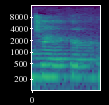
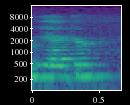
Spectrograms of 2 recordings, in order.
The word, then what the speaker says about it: Jaeger: When I was thinking of poems to send to Lowell Jaeger, or Jaeger, is that how you say it? I heard somebody say Jaeger, yeah.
